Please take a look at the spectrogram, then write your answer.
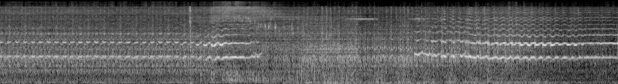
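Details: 2009 Audi A4 2.0 Quattro, started after sitting a few days, rough idle and power loss: torn PCV valve diaphragm gives a loud steady high whistle wavering over a pulsing idle; replacing the diaphragm fixed it.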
